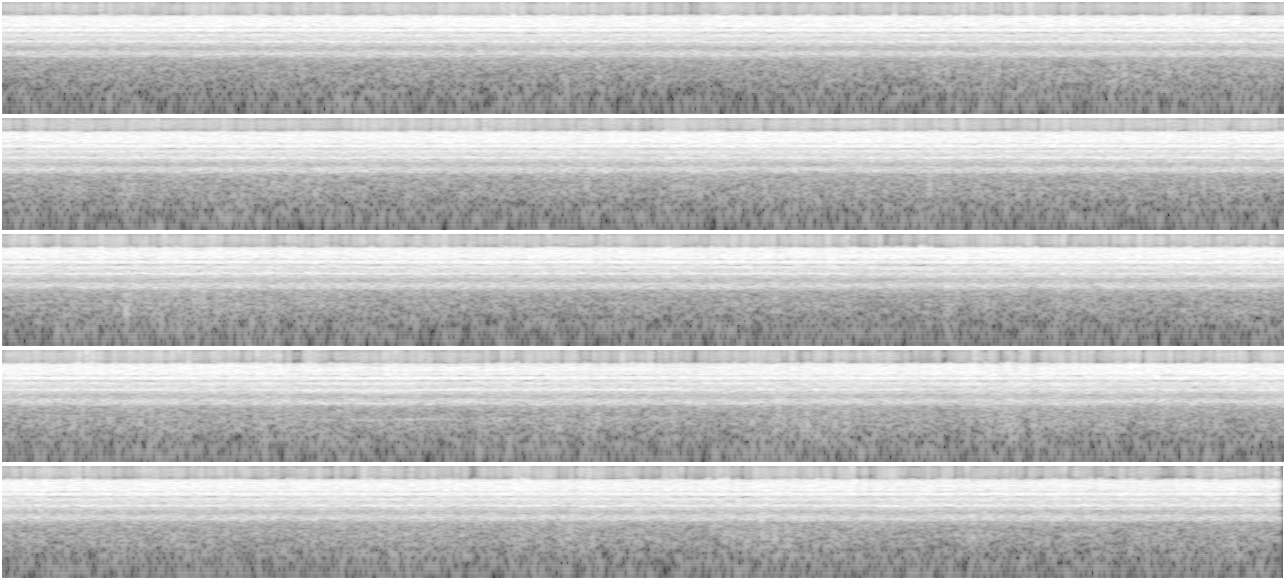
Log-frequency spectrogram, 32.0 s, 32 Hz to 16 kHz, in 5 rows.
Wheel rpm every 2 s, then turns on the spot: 240, 230, 230, 230, 230, 230, 240, 230, 230, 230, 230, 230, 230, 230, 230, 230.
none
